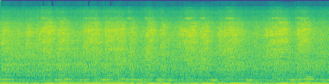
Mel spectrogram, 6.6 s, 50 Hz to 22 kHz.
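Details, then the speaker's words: 1932 Chevy truck after tune-up, driving on short local trip: low steady drone with even pulse, no misfires or stumbles; running like it used to. "oh I love this old truck it is so much fun um yeah he's running like he used to and my confidence is back"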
